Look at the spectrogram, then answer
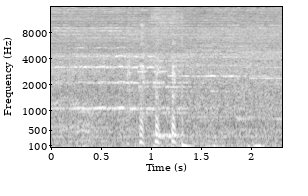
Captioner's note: excited laughing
